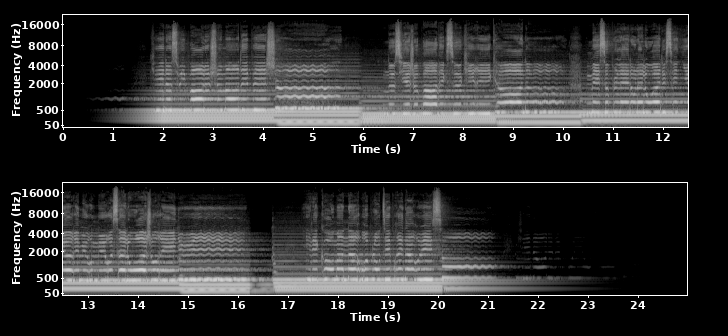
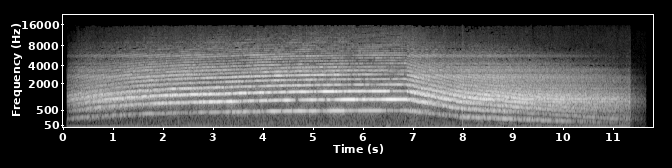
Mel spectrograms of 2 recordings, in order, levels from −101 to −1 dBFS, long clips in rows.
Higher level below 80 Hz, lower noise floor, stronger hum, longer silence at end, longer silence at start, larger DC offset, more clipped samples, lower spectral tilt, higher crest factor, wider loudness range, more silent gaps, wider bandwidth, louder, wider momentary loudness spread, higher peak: second, -82 dBFS vs -66 dBFS; first, under -90 dBFS vs -39 dBFS; neither; first, 3.85 s vs 0.45 s; first, 1.5 s vs 0.1 s; neither; neither; first, -6 dB/octave vs 0 dB/octave; about the same, 16 dB vs 14 dB; second, 3 LU vs 8 LU; neither; first, 17 kHz vs 14 kHz; second, -25 LUFS vs -13 LUFS; second, 6 LU vs 16 LU; second, -10 dBFS vs -2 dBFS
